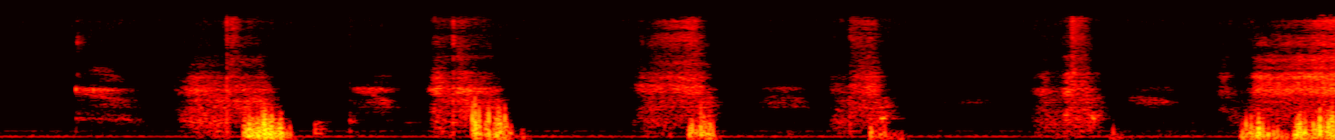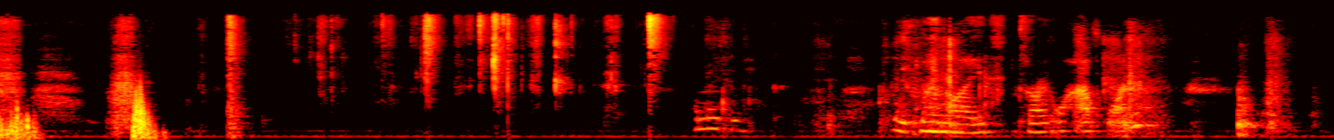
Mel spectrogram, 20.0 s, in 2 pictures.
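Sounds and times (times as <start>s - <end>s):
breathy puffs of air: 0.6s - 4.0s, 4.7s - 6.8s, 7.8s - 11.3s.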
